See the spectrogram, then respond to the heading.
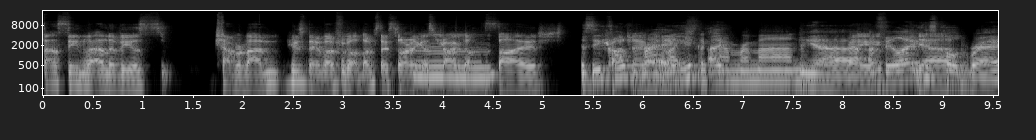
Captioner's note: laughing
